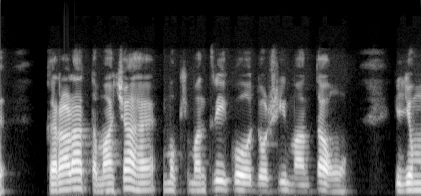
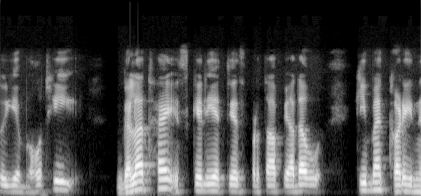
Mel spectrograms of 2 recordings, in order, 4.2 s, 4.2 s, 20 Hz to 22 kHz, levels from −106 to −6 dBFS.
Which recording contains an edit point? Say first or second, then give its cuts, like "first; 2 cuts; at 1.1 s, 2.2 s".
first; 1 cut; at 1.8 s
